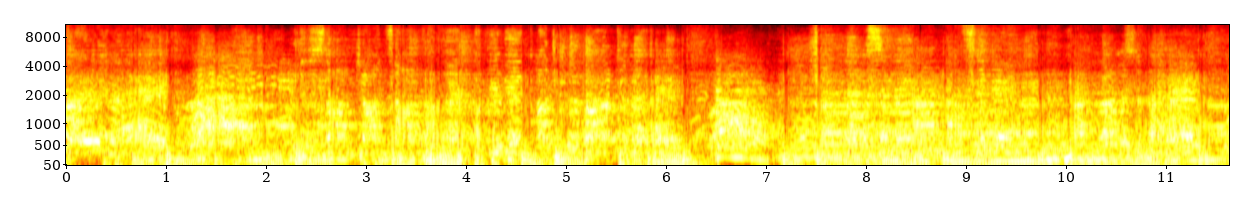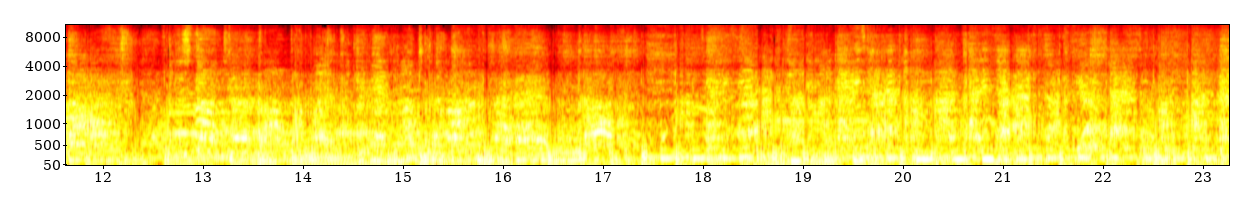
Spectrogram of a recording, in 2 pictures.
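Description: A rock band playing live: electric guitars, bass and drums with singing over them, and crowd noise underneath.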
